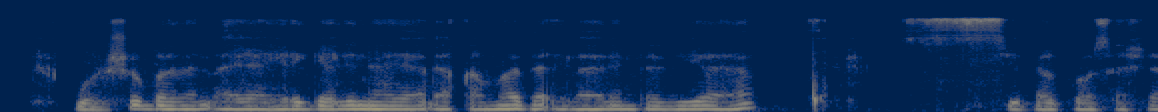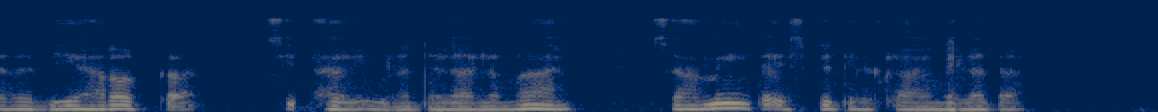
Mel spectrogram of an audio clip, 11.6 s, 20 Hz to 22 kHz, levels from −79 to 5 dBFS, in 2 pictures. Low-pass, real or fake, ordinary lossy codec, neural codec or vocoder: 10.8 kHz; fake; none; codec, 24 kHz, 3 kbps, HILCodec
